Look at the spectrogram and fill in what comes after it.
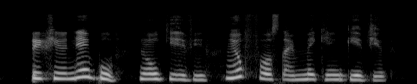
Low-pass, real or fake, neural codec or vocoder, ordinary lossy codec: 10.8 kHz; fake; codec, 16 kHz in and 24 kHz out, 0.4 kbps, LongCat-Audio-Codec, four codebook decoder; AAC, 48 kbps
